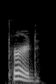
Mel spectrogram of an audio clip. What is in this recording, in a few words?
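"purred", British English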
